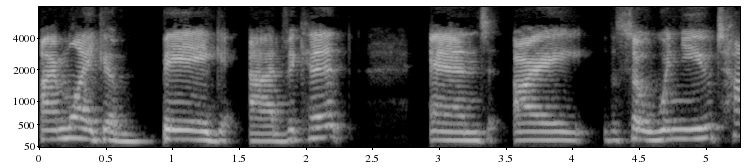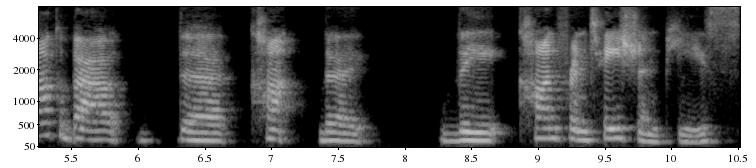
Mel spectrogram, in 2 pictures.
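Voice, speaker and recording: The tone is bright and sharp, with ordinary pitch variation. The pace is very slow. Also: woman, medium pitch for a woman. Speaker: organizational coach and author. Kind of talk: interview conversation. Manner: animated.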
